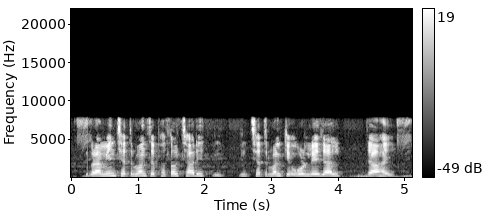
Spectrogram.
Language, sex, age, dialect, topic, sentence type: Magahi, male, 25-30, Western, agriculture, statement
